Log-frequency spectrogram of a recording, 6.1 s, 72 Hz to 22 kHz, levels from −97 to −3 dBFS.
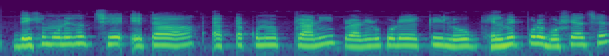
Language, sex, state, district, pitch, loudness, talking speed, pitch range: Bengali, female, West Bengal, North 24 Parganas, 230 Hz, -27 LUFS, 150 wpm, 215-250 Hz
